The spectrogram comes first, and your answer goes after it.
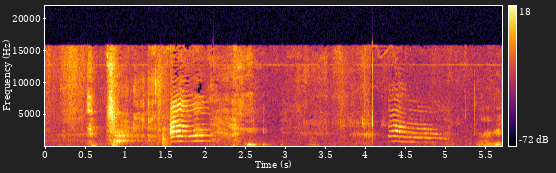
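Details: Domestic cat indoors during a claw-trimming session, giving two drawn-out, wavering meows, the second slightly falling, with a woman talking softly between them and small handling noises.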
